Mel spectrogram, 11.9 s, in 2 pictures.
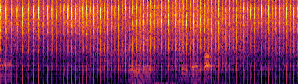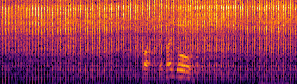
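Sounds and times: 
shockwave therapy device rapidly pulsing on back: 0:00.0 - 0:11.8
speech: 0:08.8 - 0:10.0.

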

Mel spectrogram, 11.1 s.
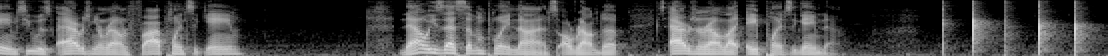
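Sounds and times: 
speech: 0:00.0 - 0:02.5, 0:04.0 - 0:08.5
hand clapping: 0:09.4 - 0:11.0.

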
